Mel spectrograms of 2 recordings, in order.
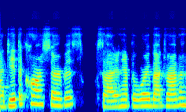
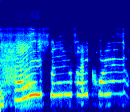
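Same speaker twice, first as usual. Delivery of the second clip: much higher, quick bright hellos; excited greeting; much slower than usual. Real, not acted. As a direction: break off to greet them happily. Greeting viewers mid-story.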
